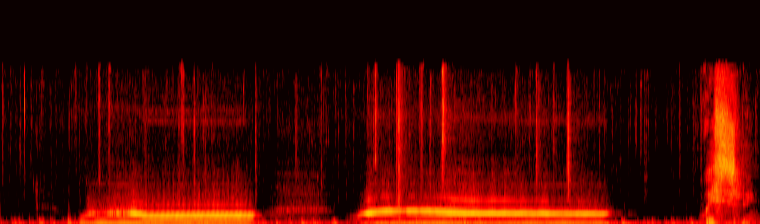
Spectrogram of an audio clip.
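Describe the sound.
A person whistles two long, sustained notes. Each starts with a quick upward slide, and the second is longer and drifts slightly lower. The whistling is fairly quiet, with a short pause between the notes.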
